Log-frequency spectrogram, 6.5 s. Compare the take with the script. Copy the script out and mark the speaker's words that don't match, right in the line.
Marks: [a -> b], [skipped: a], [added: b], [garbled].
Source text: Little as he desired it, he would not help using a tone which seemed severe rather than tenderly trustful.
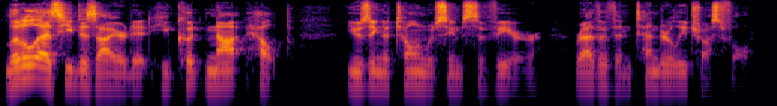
Little as he desired it, he [would -> could] not help using a tone which seemed severe rather than tenderly trustful.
